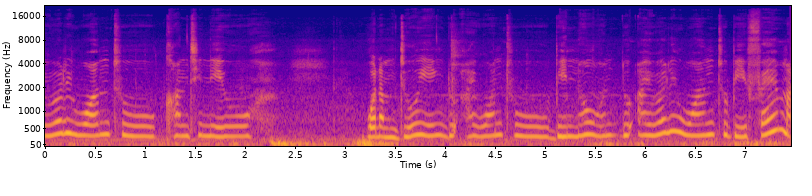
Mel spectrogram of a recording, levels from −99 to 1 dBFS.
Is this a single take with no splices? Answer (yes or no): yes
